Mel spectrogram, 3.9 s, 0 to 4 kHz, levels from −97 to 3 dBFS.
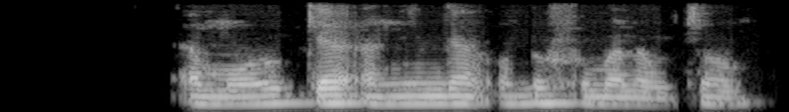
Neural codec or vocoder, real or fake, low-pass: none; real; 3.6 kHz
